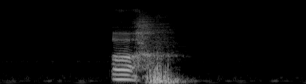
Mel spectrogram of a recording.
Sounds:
Sigh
